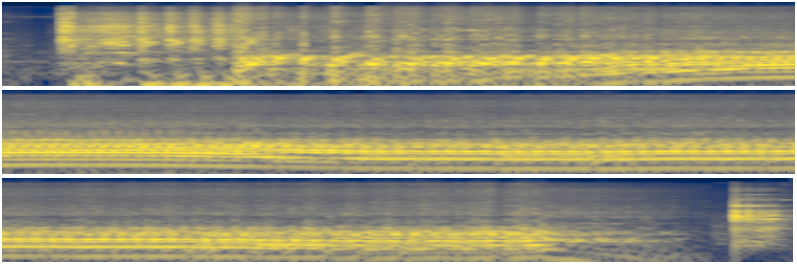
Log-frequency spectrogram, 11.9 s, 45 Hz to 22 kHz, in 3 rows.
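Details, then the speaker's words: Built Greddy twin-turbo (18G) G35, first start after fixing a fuel leak: catches, revs, settles unevenly and dies after about ten seconds. AFR climbs very high; running lean and stalling from low fuel pressure. "Still dying. Still, AFR is getting super fucking high."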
